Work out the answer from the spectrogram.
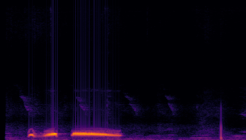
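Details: Spotted dove calling a female: two quick rising coos followed by one long, steady, slightly falling coo, then silence and a short click.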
